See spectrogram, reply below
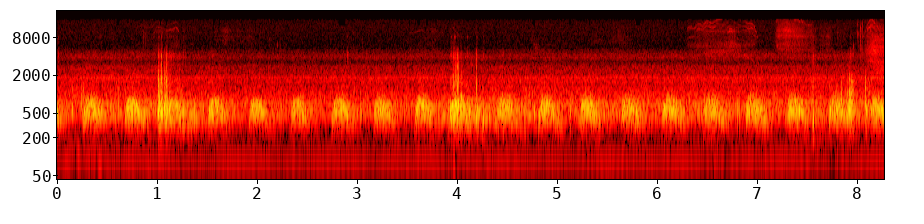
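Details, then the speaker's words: Recording of the speaker's unborn son's heartbeat on Doppler: rapid, regular whooshing pulses at about 146 a minute, a fetal heartbeat. "so much so that I got a recording so all of you guys could hear this heartbeat so I just want you to listen to the heartbeat of my son"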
